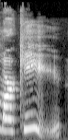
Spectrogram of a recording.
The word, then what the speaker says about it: Marquis: In 1898 when Sherlock Holmes invited me to accompany him on a visit to the Marquis of Cunningham. It's pronounced Marquee. Marquis. It's Marquis.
